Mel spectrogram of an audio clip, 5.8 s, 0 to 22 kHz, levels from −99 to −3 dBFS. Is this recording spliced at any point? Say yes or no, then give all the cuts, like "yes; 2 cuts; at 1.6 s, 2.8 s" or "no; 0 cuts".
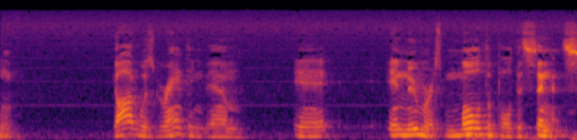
no; 0 cuts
